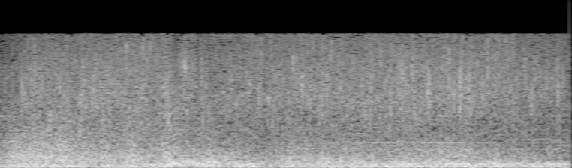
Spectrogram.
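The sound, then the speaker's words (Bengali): Heavy rain in a thunderstorm, a dense, continuous roar of downpour with crackling, rumbling thunder mixed in, loud throughout and with no voices. “শুধু যে বৃষ্টি তা নয়, সেই সঙ্গে কড়কড় করে বাজ পড়ার শব্দ”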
